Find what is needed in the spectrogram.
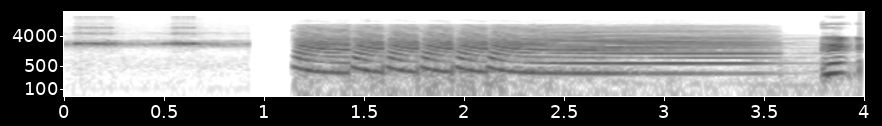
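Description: Comedy sound effects: cricket chirping, a high chirp pulsing about three times a second, for the first second. Then a loud horn-like tone slides down in pitch and holds for about two and a half seconds, ending in a brief cough.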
